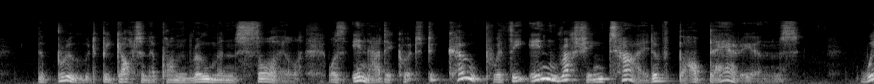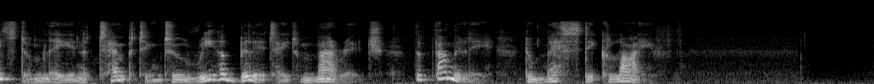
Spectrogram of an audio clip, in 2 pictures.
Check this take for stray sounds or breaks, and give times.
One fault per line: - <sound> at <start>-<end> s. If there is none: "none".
none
